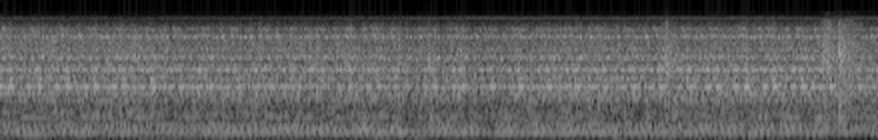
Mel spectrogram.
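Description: Hammond organ holding one loud, sustained chord, steady with no change in pitch.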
